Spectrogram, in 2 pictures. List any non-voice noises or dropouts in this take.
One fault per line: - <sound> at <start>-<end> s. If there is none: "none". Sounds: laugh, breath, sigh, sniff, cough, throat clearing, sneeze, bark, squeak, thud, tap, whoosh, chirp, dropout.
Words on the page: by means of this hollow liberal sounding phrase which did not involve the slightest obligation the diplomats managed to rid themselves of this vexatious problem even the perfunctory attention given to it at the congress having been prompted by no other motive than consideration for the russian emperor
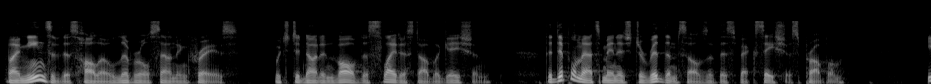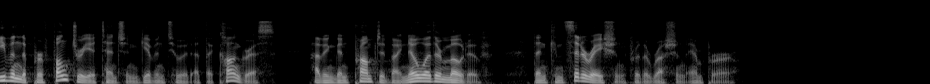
none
